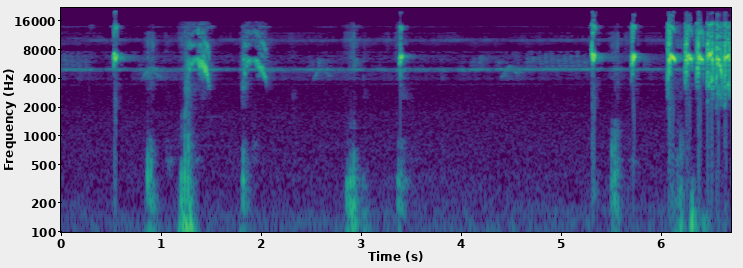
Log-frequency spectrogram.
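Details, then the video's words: Crimson sunbird, a lure recording played to provoke caged birds into song: scattered high, thin chirps and short squeaky notes with pauses between, ending in a quick burst of rapid chirping, plus low knocks or clicks. "MASTERAN SOGON GACOR PENJEBOL EMOSI SOGON MACET BUNYI"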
